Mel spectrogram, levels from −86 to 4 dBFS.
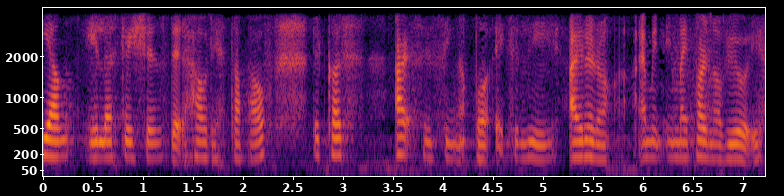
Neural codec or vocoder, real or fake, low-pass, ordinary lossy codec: codec, 16 kHz in and 24 kHz out, 0.9 kbps, LongCat-Audio-Codec, fine tuned four codebook decoder; fake; 3.6 kHz; AAC, 24 kbps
